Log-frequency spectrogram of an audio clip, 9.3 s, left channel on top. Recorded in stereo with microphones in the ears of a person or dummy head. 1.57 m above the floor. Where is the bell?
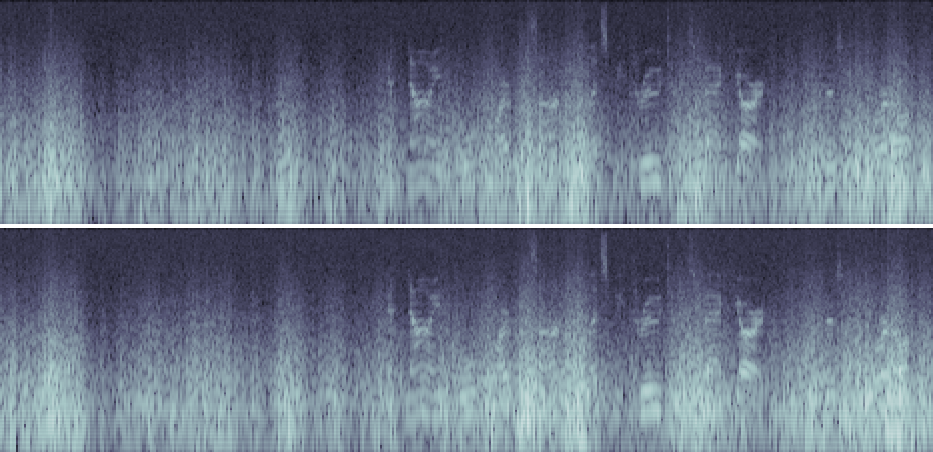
No bell in this recording.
